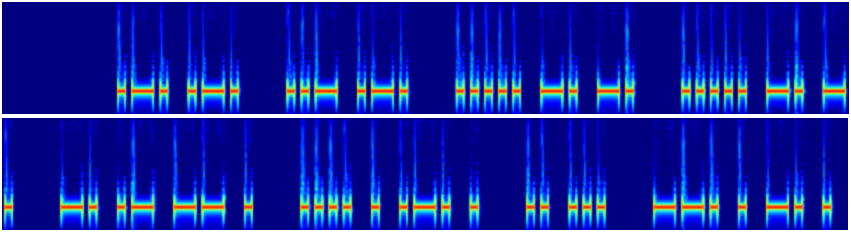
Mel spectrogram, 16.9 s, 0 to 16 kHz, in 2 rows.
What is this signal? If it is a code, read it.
Morse code, heard as a keyed tone, about 16 wpm, 650 Hz. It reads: RR UR 5NN 5NN NAME HERE IS GENE
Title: SOTA QSO Practice 17wpm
